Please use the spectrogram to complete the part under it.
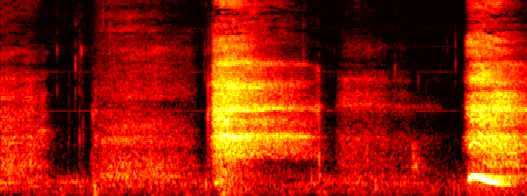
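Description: A deep yoga breath taken in a seated twist: two or three long, airy inhales and exhales with breathy rushes, close and clear, with no speech over them.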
